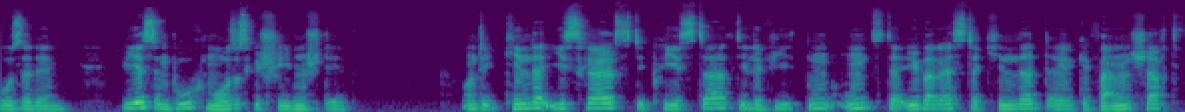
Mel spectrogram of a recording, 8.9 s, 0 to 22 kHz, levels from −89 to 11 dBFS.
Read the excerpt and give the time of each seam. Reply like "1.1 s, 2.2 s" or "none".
3.3 s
